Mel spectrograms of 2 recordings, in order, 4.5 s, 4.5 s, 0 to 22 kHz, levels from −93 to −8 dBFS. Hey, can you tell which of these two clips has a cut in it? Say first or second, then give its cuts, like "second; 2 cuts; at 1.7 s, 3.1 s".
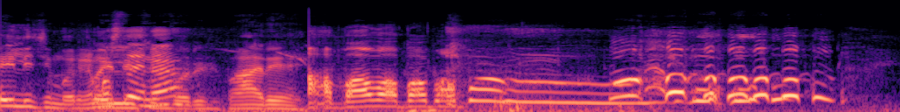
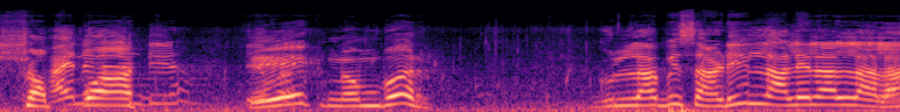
first; 1 cut; at 1.6 s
